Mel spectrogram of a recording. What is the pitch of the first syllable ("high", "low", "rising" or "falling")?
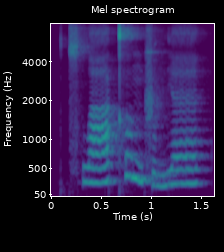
rising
